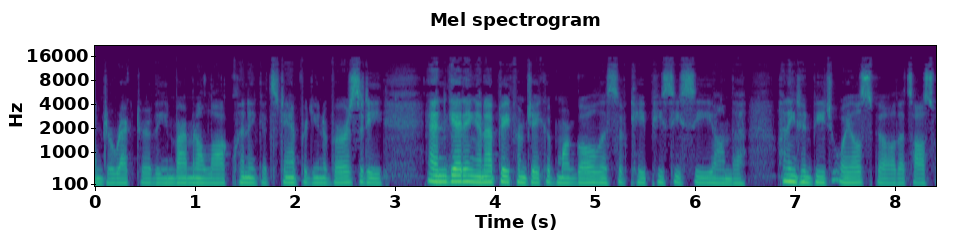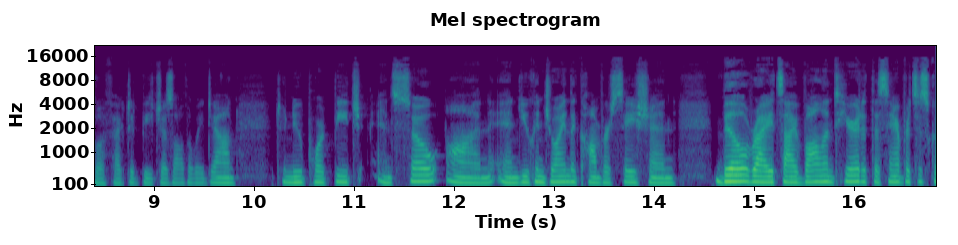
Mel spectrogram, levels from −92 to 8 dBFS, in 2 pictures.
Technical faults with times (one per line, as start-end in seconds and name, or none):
none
